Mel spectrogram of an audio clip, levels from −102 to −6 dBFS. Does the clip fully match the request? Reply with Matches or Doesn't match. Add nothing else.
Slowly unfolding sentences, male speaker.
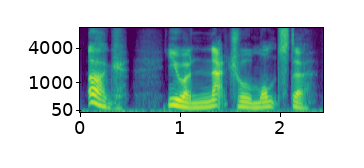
Matches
